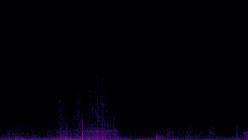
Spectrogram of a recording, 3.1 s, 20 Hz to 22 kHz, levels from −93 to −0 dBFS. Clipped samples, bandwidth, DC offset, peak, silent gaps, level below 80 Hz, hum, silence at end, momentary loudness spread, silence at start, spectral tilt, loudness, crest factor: under 0.1%; 13.5 kHz; under 0.1%; -42 dBFS; none; -72 dBFS; none; 0 s; 5 LU; 0 s; -5.5 dB/octave; -66 LUFS; 26 dB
